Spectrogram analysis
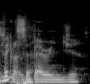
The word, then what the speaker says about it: Behringer: Bearinger Zenix 802 and it's a very nice little I think Behringer but yeah Behringer. Behringer. It's got a H in it so I just wanted to pronounce it.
